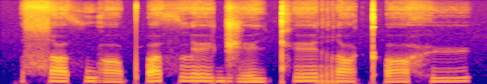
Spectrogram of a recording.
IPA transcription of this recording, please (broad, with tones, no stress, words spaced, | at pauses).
sɑ˧θwɑ˨ pʼɑ˦θle˦d͡ʒe˧j kʰe˦rɑ˧kʼɑ˧ hy˦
